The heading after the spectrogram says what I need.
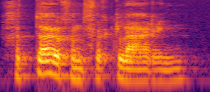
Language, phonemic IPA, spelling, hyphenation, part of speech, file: Dutch, /ɣəˈtœy̯.ɣə(n).vərˌklaː.rɪŋ/, getuigenverklaring, ge‧tui‧gen‧ver‧kla‧ring, noun, Nl-getuigenverklaring.ogg
- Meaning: witness testimony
